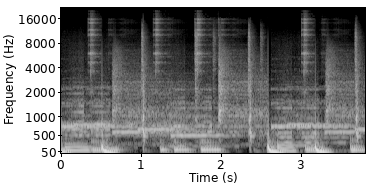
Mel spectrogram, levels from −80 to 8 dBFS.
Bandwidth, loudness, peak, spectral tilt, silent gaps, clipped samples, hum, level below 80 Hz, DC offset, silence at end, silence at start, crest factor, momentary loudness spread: 19.5 kHz; -14 LUFS; -2 dBFS; -5 dB/octave; none; under 0.1%; none; -18 dBFS; under 0.1%; 0 s; 0 s; 12 dB; 4 LU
